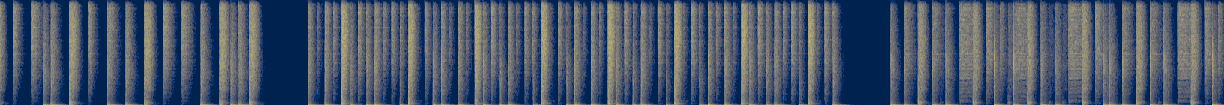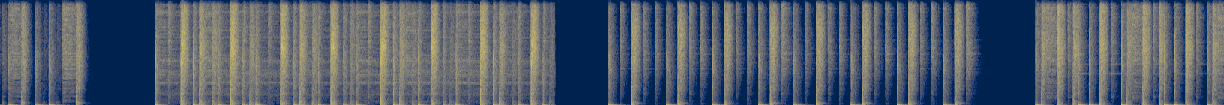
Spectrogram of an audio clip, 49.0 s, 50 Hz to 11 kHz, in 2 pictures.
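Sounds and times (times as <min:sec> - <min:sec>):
acoustic drum loops: 0:06.2 - 0:16.7, 0:17.9 - 0:26.0, 0:27.6 - 0:35.6, 0:36.7 - 0:43.9, 0:45.2 - 0:48.9.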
